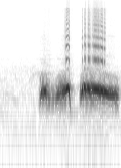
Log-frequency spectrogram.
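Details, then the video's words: Spotted dove used as a decoy for wild doves, uttering two loud close-up coos: a wavering note rising then breaking, followed by a longer steady hollow coo. "Chim Cu Mồi/ cu gay kich boi hieu qua nhanh noi gù"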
